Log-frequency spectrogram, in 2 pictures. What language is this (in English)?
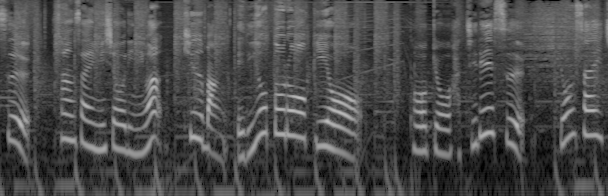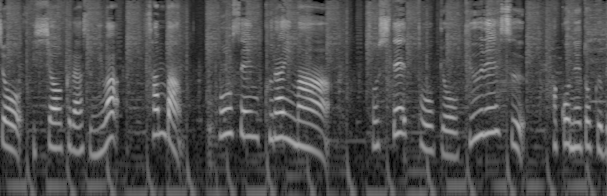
Japanese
